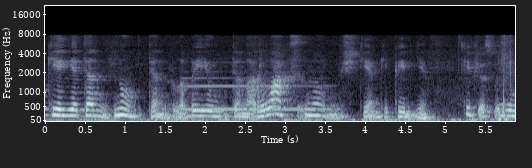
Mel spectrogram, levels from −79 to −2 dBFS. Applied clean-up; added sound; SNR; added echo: none; Wind instrument, woodwind instrument; 11 dB; none.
